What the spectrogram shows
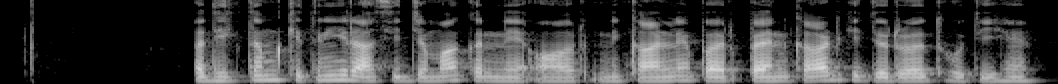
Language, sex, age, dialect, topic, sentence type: Hindi, male, 18-24, Garhwali, banking, question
